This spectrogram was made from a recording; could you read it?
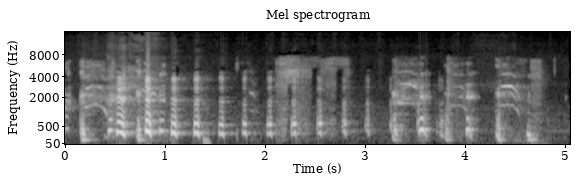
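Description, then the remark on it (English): A loud run of rapid coughing brought on by laughing too hard, with a few laughing gasps mixed in, the bursts coming in clusters over several seconds before trailing off. “Sometimes when I laugh too hard, I start coughing.”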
